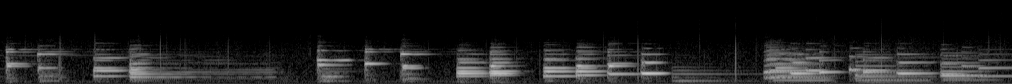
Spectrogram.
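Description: Solo blues piano introduction on a 1932 recording: struck chords and short treble runs, each note dying away after it is struck, with a held note about seven seconds in followed by fuller chords.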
